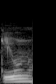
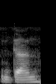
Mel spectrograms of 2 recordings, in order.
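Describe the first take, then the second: First: The vowel sounds like 'yoo'. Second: The vowel sounds like 'ah'. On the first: The speaker calls it right. "ডিউন হলো" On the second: The speaker calls it wrong. "ডান হলো না কেন"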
